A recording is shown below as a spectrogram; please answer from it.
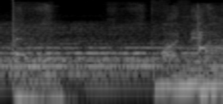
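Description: Instrumental hip-hop beat: sustained synth chords over a deep bass hit just after the start, with the bass line moving to a new note about one and a half seconds in.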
